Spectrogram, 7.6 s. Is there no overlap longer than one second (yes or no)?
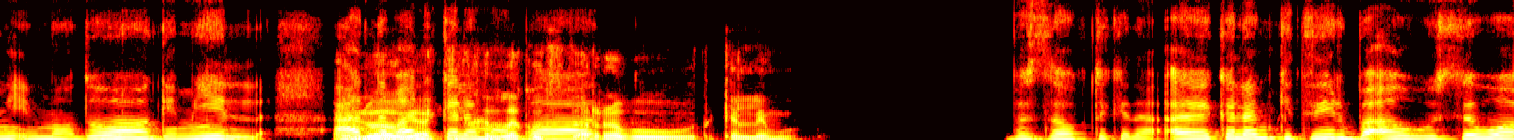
no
